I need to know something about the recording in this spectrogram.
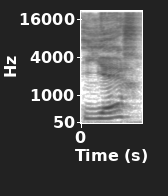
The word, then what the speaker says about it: hier: El primer caso es cuando la E está antes de una consonante final pronunciada. En general son palabras cortitas, por ejemplo, mer, que es el mar, o también hier, que es ayer.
